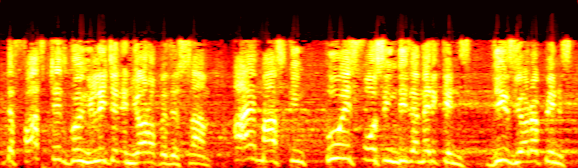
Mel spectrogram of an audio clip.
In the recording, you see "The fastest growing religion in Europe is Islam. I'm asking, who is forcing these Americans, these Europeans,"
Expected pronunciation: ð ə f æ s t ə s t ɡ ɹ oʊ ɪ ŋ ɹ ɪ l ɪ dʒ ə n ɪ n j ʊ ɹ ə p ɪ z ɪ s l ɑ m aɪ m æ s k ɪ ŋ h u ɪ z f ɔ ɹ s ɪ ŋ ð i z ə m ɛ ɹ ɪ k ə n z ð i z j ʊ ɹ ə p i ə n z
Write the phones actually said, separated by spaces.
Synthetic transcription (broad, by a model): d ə f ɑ s t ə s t ɡ oʊ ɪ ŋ ɹ ɪ l ɪ dʒ ə n ɪ n j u ɹ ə p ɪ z ɪ s l ɑ m aɪ m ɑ s k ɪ ŋ h u ɪ z f ɔ ɹ s ɪ ŋ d i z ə m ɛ ɹ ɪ k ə n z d i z j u ɹ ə p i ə n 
